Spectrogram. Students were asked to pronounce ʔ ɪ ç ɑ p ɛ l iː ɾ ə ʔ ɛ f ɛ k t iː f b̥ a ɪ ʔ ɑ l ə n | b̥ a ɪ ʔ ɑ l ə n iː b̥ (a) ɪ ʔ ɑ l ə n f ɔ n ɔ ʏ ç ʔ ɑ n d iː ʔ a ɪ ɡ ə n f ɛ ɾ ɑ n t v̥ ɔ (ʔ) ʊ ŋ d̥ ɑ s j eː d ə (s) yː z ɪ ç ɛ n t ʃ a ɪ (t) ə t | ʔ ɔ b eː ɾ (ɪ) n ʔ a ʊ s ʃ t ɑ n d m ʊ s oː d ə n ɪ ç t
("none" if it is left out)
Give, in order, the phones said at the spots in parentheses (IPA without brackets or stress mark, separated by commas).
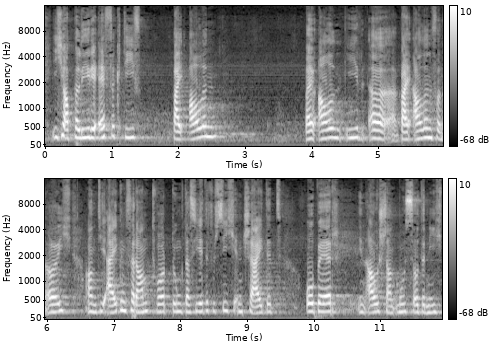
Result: a, t, f, d, ɪ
